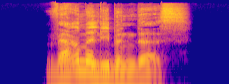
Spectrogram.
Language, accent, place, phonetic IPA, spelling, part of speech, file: German, Germany, Berlin, [ˈvɛʁməˌliːbn̩dəs], wärmeliebendes, adjective, De-wärmeliebendes.ogg
- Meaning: strong/mixed nominative/accusative neuter singular of wärmeliebend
